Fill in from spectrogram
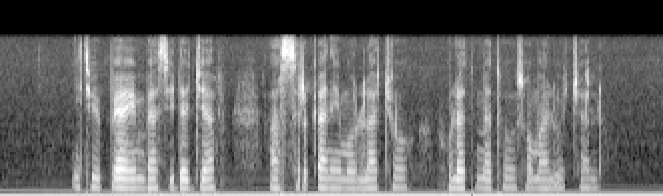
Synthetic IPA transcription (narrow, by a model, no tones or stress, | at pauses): ʔit̪ʰijo̞pʼːjawimbasid̪əd͡ʒːaf | ʔasːɨɾkʼənjɛmollat͡ʃːɛw | hulət̪ːmət̪ʰo̞so̞maliwo̞t͡ʃːalːu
